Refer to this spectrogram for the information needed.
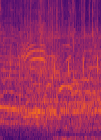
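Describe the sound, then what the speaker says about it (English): A crowd of children and families at a live CBeebies dinosaur rap show, a loud mix of cheering, clapping and excited babble under an amplified voice, with a low thump partway through. "Give yourselves a big round of applause!"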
